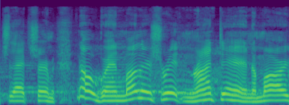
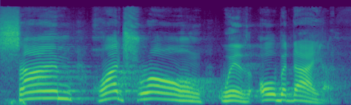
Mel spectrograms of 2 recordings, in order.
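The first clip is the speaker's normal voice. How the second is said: usual speaking voice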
